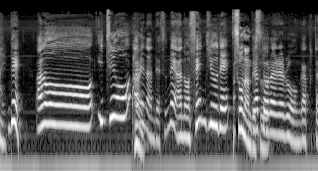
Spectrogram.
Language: Japanese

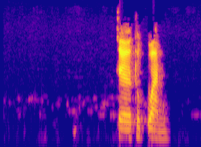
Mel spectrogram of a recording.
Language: Thai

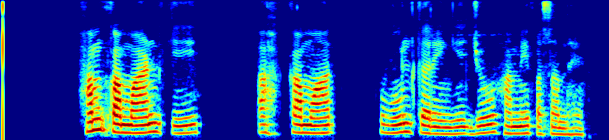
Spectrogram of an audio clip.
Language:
Urdu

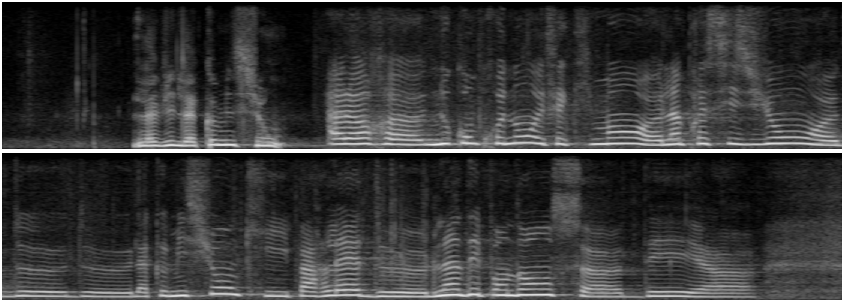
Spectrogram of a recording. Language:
French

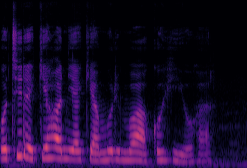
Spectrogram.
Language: Kikuyu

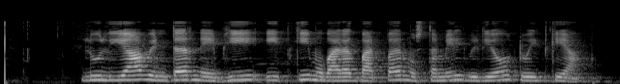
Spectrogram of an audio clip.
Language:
Urdu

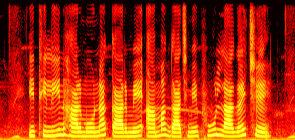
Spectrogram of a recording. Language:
Maithili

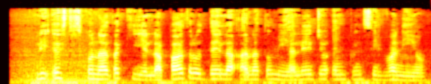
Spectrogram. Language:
Esperanto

